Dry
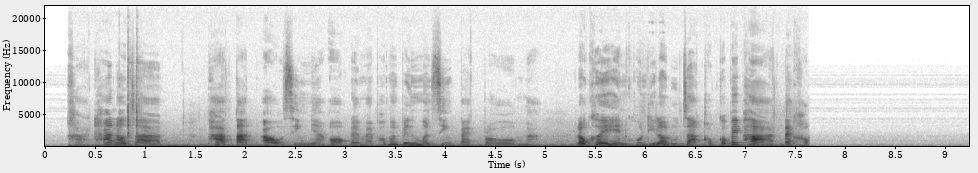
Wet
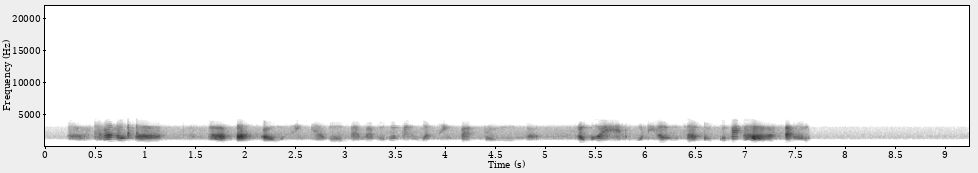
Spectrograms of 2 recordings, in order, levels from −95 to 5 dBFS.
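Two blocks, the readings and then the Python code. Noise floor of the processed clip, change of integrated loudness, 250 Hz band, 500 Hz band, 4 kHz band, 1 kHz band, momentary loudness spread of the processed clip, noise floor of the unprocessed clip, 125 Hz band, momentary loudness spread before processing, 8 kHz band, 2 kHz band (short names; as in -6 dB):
-71 dBFS, -2.0 dB, under -40 dB, under -40 dB, -6.5 dB, -8.5 dB, 21 LU, -52 dBFS, under -40 dB, 12 LU, under -40 dB, +3.0 dB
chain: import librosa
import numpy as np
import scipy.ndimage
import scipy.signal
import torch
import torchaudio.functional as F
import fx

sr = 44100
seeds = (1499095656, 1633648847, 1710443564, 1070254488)

y = fx.dynamic_eq(x, sr, hz=1800.0, q=2.6, threshold_db=-39.0, ratio=4.0, max_db=5)
y = scipy.signal.sosfilt(scipy.signal.cheby1(5, 1.0, [1300.0, 3000.0], 'bandpass', fs=sr, output='sos'), y)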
